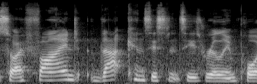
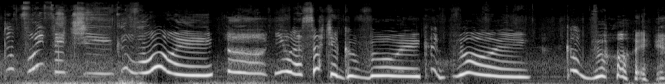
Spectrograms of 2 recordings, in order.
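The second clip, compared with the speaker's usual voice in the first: very high, squeaky dog-praise voice; praising her dog Fitchy in a high squeaky voice; slower than usual. Real, not acted. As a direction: squeak it high, like rewarding a puppy. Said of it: "like, a high squeaky voice when you reward them".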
